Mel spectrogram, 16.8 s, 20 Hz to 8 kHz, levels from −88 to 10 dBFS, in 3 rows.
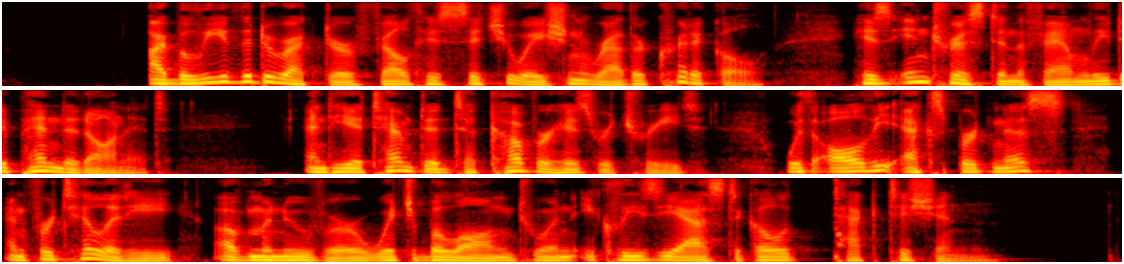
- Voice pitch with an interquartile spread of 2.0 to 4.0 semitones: No, average, 4.7 semitones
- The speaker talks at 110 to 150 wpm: Yes, slow, 135 wpm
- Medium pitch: No, low, 110 Hz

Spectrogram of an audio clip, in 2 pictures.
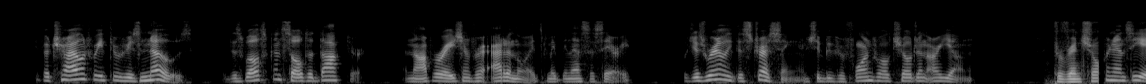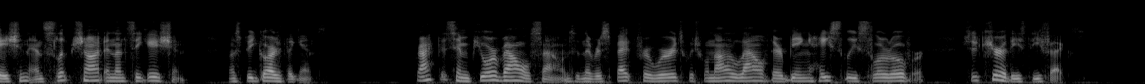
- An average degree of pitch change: Yes, average, 4.0 semitones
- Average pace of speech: Yes, average, 175 wpm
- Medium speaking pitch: Yes, medium, 160 Hz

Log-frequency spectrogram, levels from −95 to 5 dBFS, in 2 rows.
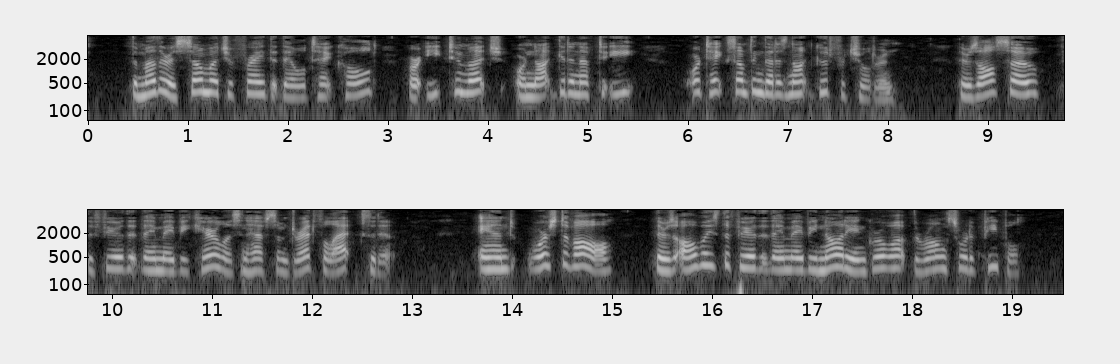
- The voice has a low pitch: No, very high, 255 Hz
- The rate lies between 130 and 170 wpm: No, fast, 205 wpm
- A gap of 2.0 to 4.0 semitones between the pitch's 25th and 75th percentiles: Yes, average, 3.4 semitones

